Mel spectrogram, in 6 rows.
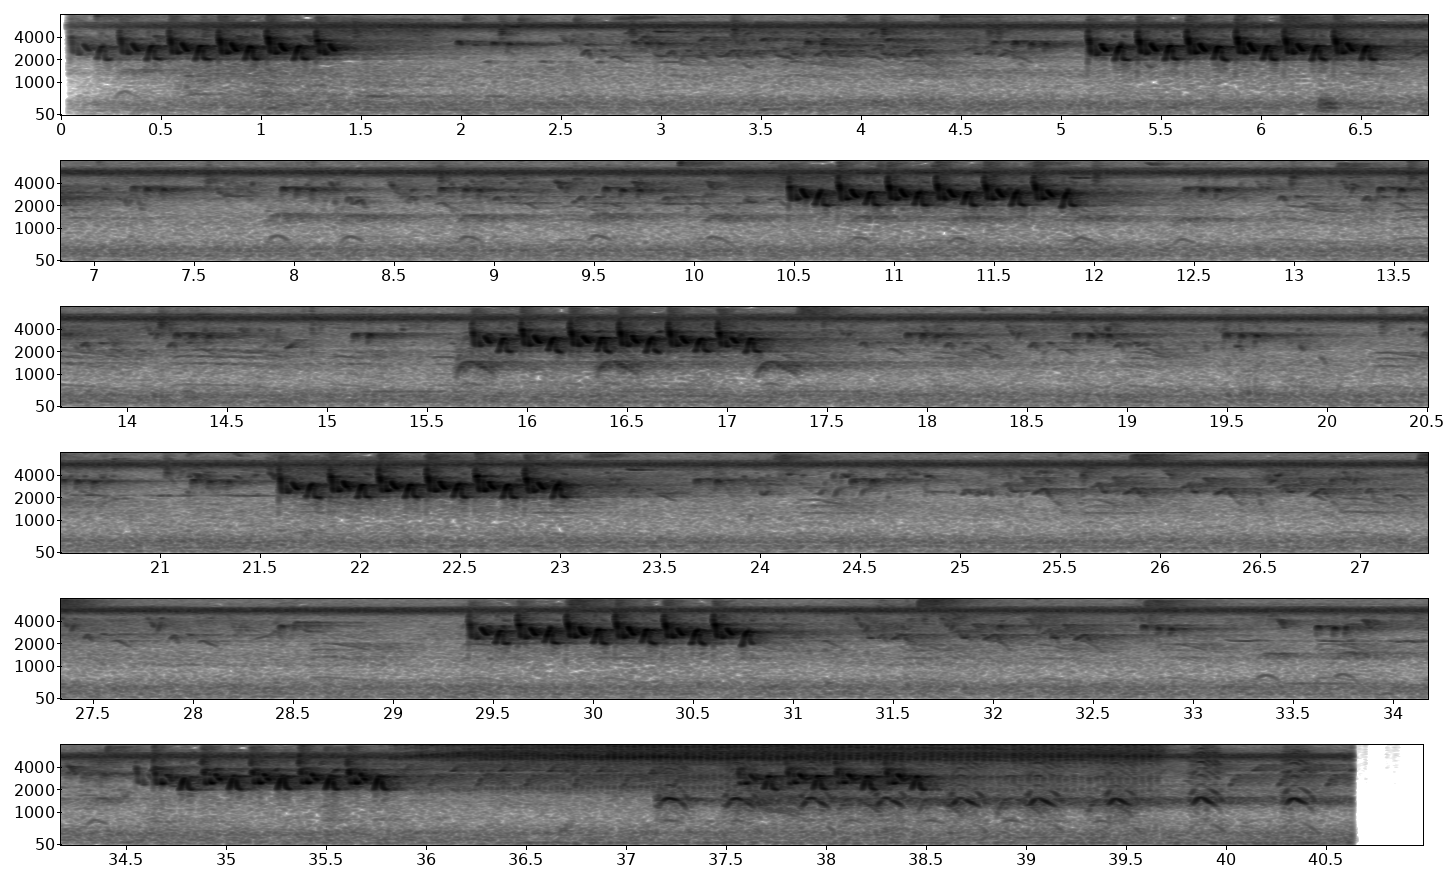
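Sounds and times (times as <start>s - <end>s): high insect drone: 0.1s - 40.6s
bird rapid trill: 34.7s - 40.6s.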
